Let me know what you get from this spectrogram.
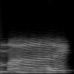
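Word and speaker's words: مالك: pada Hari pembalasan Nah kalau yang merajai Malik itu ya minnya itu panjang dibacanya Malik ya begitu tapi kalau saja ya bukan yang merajai itu adalah Malik ya jangan dipanjangkan contohnya misalnya ada di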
